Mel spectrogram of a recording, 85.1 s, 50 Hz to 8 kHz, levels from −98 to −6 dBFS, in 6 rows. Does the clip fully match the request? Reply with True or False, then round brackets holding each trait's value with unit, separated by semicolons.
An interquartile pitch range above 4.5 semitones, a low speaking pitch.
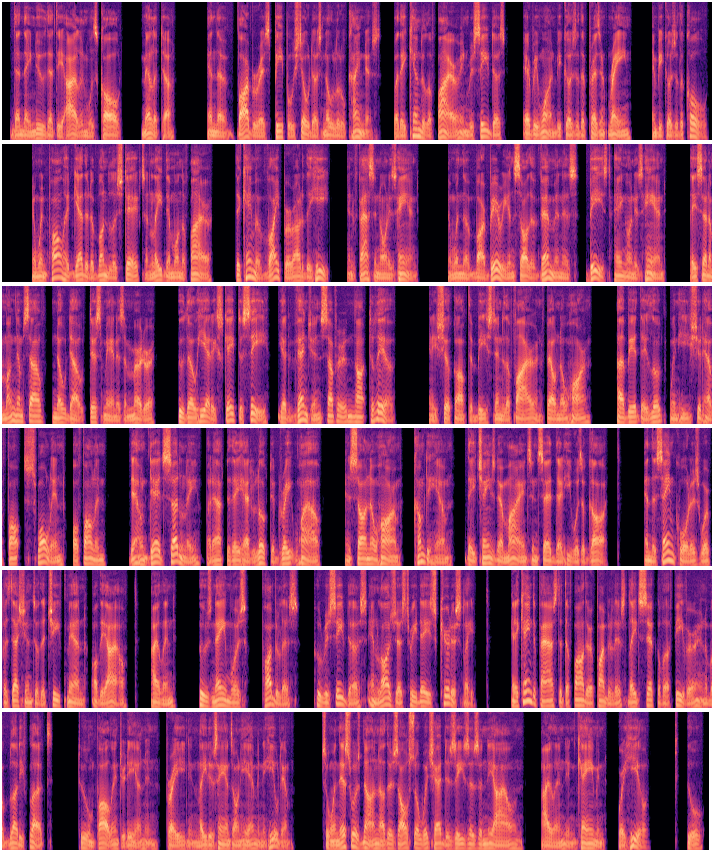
True (5.2 semitones; 90 Hz)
